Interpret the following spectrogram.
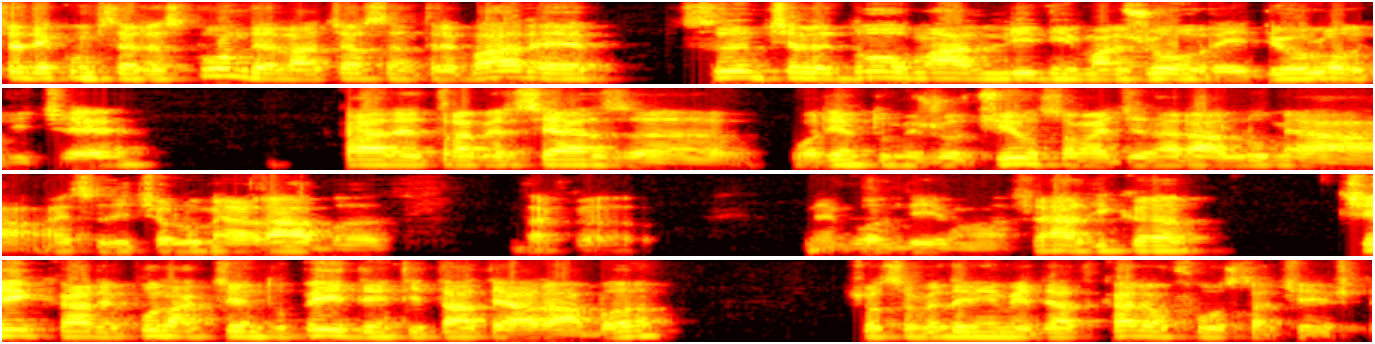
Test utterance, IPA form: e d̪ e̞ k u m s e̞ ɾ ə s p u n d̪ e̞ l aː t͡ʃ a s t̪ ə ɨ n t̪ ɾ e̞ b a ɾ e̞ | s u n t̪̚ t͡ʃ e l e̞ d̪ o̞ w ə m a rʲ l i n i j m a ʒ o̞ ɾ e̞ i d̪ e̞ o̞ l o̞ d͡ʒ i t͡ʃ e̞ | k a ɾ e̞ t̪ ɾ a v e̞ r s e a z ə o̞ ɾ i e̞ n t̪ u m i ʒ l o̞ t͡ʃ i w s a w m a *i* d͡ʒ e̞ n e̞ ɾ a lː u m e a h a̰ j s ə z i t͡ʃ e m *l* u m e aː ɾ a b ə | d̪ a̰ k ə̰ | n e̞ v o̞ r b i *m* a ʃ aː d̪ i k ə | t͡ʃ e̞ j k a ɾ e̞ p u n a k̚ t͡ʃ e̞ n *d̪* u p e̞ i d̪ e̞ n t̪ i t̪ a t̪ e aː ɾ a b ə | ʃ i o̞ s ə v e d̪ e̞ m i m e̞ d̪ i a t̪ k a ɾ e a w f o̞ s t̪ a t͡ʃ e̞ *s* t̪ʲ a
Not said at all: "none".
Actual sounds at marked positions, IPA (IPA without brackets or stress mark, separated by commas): j, l, m, t̪, ʃ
